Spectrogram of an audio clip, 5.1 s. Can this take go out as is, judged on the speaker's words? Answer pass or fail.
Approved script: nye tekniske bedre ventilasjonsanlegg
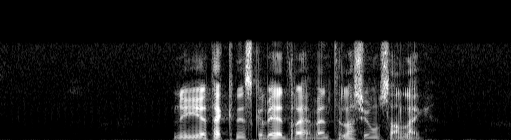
pass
